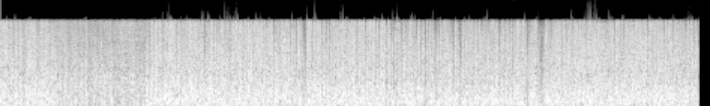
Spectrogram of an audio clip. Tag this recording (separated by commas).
Vehicle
